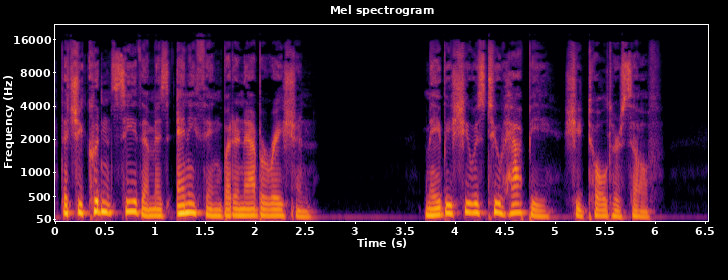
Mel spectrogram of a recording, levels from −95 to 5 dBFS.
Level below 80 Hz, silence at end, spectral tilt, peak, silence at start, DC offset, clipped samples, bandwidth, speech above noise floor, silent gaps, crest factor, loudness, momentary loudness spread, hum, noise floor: -50 dBFS; 0.55 s; -6 dB/octave; -2 dBFS; 0.1 s; under 0.1%; under 0.1%; 16 kHz; 43 dB; none; 16 dB; -19 LUFS; 11 LU; none; -61 dBFS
